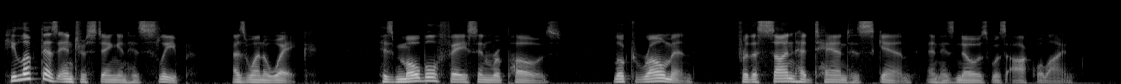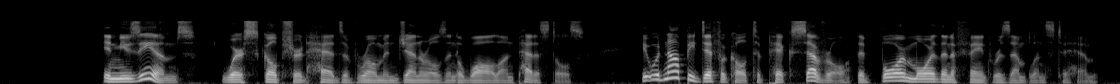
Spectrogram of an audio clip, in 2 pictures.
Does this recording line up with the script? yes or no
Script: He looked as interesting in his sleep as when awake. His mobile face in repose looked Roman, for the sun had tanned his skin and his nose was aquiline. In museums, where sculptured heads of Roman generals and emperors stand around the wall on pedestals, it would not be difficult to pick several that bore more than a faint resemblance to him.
no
